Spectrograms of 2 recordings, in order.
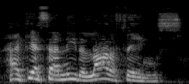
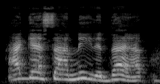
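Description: First: High, coy tipsy purr; flirty Loretta. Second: High, slow drowsy purr; drowsy Loretta. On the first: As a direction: suggestive tipsy tease. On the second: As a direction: stretch it out sleepily. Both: A narrator's reading.

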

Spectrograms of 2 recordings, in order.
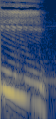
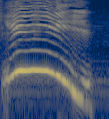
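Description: First: High, loud yelp; sudden squeal falling in pitch; startled cry. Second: Very high, loud squeal; piercing, held yelp; pinched cry. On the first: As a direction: yelp as if pinched. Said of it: "cried the bee". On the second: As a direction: shriek a long note as if pinched hard. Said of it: "cried the bee again". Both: A narrator's reading.

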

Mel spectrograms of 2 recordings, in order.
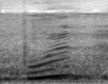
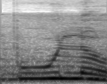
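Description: First: Said in the usual way. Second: पुल drawn out in two sounds; syllable by syllable. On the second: Shown as a demonstration. (पुल को तोड़ कर) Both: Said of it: "फिर ये सारे बोलने".

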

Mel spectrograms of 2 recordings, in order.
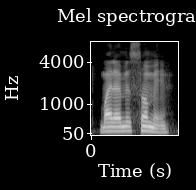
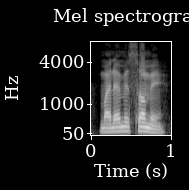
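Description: No difference in how they are said.

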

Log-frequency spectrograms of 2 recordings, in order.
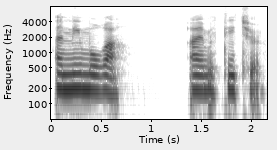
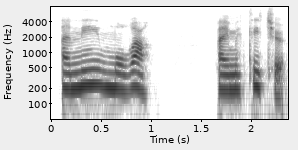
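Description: No difference in how they are said.

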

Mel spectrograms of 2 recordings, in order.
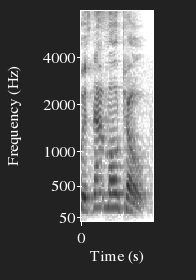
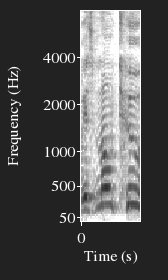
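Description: First: Moto said as MOH-toh, the wrong version being rejected; wrong pronunciation quoted. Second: Motu said as MOH-too with a crisp t, higher pitch; correct pronunciation. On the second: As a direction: insist on Motu, MOH-too, not MOH-toh. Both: Shown as a demonstration.

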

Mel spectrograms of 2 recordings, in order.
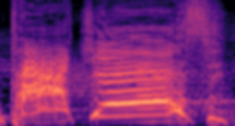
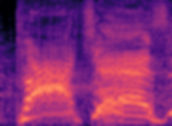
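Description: First: High, loud yell for a lost dog; frantic call for Patches. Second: Loud yell, falling at the end; repeated shout for Patches; calling again. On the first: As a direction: shout the dog's name out the car window. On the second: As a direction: call the dog's name once more, dropping. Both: Retold or imitated.

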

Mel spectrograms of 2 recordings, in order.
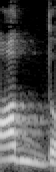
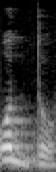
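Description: First: অদ্য with open "aw" first vowel; as written. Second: অদ্য with closed "o" first vowel; pronounced with O. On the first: Teacher reading out the spelling, অদ্য with open aw. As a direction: say অদ্য as "awd-do". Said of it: "আমরা লিখেছি অদ্য". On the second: Teacher giving the spoken form, অদ্য with closed o. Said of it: "কিন্তু উচ্চারণ করছি". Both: Shown as a demonstration.

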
